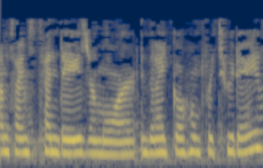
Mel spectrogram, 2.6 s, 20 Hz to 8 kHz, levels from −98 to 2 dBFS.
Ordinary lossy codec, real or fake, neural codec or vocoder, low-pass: MP3, 24 kbps; fake; codec, 44.1 kHz, 7.8 kbps, Pupu-Codec; 7.2 kHz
